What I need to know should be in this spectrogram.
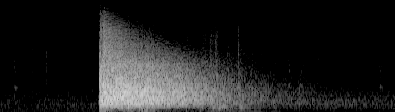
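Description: A door slams shut loudly and rings out.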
